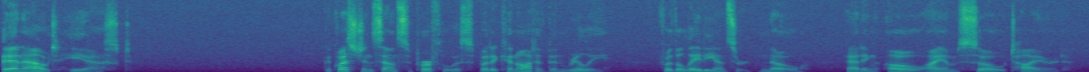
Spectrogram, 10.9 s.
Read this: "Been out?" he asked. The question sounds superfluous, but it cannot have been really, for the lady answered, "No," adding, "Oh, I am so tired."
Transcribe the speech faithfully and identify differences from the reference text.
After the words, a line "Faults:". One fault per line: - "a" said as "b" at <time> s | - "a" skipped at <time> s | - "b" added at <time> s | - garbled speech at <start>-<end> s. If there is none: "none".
"Been out?" he asked. The question sounds superfluous, but it cannot have been really, for the lady answered, "No," adding, "Oh, I am so tired."
Faults:
none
